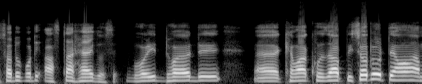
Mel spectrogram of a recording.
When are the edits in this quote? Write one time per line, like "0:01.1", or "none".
0:01.3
